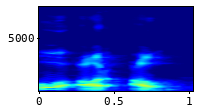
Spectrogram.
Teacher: ओ और औ, ये दो वर्ण इनका उच्चारण स्थान कंठोष्ठ होता है, कंठोष्ठ।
